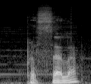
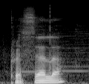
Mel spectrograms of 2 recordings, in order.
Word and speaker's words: Priscilla: them spelling but therefore pronunciation in latin and english and english is priscilla and latin is priscilla priscilla the sea and the c on wolf got a different sound one got the s sound english and the latin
